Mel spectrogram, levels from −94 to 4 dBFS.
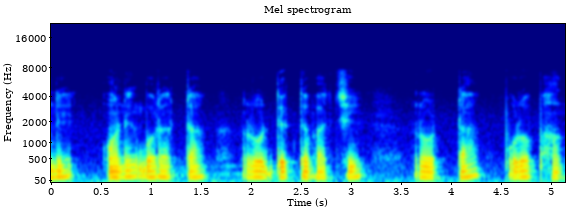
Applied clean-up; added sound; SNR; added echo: none; none; none; none.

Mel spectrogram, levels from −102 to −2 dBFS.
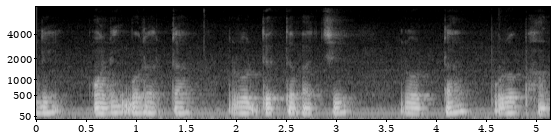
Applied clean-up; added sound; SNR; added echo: none; Microwave oven; 16 dB; reverberation time 0.5 s.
